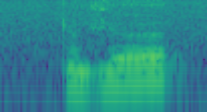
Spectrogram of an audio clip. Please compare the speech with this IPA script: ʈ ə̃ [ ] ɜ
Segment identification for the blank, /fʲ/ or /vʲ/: vʲ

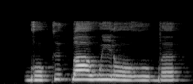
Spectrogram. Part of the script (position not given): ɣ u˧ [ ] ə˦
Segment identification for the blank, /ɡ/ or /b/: b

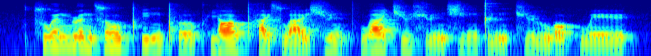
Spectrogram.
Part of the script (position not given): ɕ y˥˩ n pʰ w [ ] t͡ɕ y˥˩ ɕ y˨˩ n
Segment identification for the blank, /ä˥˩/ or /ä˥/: ä˥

